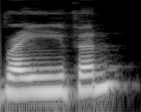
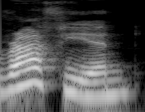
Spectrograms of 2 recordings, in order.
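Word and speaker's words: Ravyn: be the love interest is called like Raven, but it's spelled weirdly. So, it's like R A V Y N. And I keep wanting to be like Rav because that is a name and then Yun, but Ravian isn't maybe it is Ravian,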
